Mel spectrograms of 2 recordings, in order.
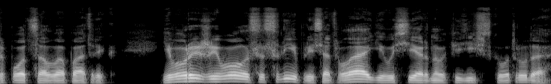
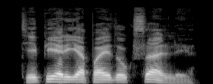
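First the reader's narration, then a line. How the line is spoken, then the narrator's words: Cold. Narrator (Russian): холодно сказал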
